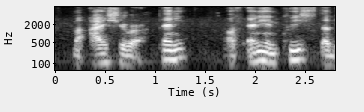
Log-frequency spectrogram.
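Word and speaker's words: מעשר: And it means tenth in the Hebrew, and it's pronounced ma'ashira, penny of any increase that the Lord gives you, give to the treasury department or teacher.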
